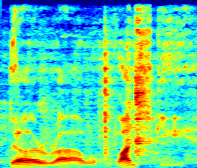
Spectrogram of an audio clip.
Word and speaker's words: Derewonski: Derewonski. Chris Derewonski. I asked him that question too because Snooker did notice the W in there, but the way that they pronounce it is Von, like V-O-N.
